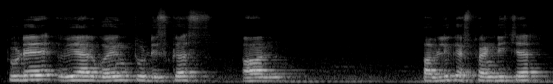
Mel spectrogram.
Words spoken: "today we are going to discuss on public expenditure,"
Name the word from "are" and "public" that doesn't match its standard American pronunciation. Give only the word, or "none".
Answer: none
